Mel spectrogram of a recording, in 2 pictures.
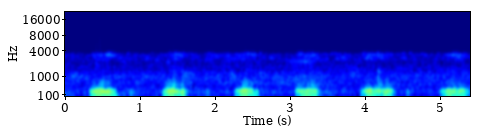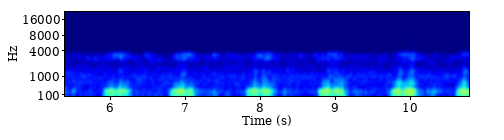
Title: Snoring dog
